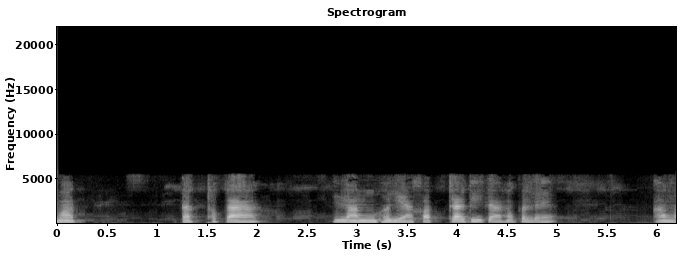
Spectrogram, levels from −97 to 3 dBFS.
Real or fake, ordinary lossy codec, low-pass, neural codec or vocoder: fake; none; 5.4 kHz; codec, 16 kHz in and 24 kHz out, 0.6 kbps, FireRedTTS-2 codec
